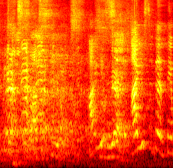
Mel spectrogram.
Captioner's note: laughter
